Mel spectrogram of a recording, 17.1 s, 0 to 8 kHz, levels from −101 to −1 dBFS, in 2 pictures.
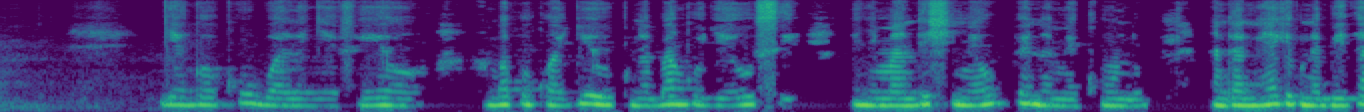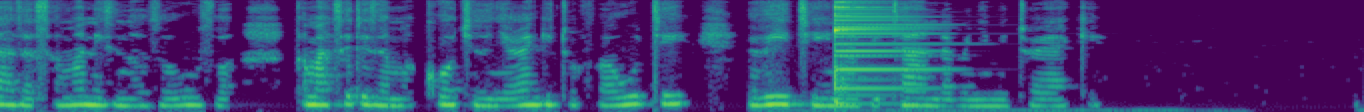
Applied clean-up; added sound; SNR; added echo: classical method spectral subtraction.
